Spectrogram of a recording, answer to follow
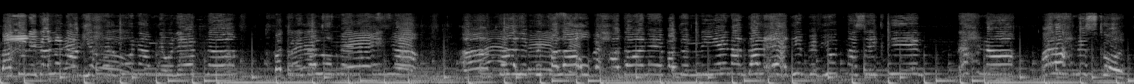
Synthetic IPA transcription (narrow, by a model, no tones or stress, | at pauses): bad̪ːunɪd̪alːʊnʕabjɪħɾbuːnamɪnwleːd̪nabad̪ːunid̪alːʊnmɪʕina | nt̪ˤɑːlɪbbit̪ˤɑlɑbiħɑd̪ˤɑːnebad̪ːunmɪjeːnand̪alːʔeʕd̪iːmbibjuːt̪nasikt̪iːnʔɪħnamaɾˤɑːħnɪskʊl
